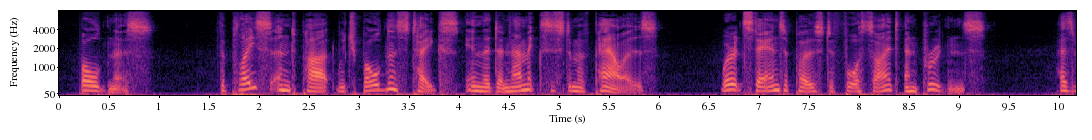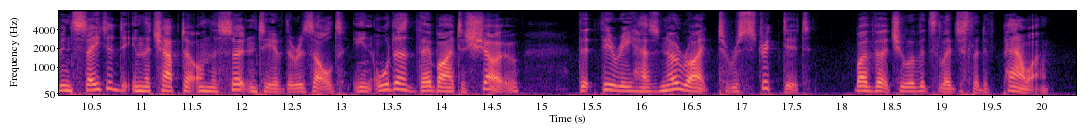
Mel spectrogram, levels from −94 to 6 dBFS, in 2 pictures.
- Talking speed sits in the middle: Yes, average, 155 wpm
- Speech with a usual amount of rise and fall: Yes, average, 4.6 semitones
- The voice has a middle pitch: Yes, medium, 155 Hz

